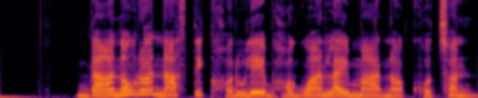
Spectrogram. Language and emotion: Nepali, neutral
